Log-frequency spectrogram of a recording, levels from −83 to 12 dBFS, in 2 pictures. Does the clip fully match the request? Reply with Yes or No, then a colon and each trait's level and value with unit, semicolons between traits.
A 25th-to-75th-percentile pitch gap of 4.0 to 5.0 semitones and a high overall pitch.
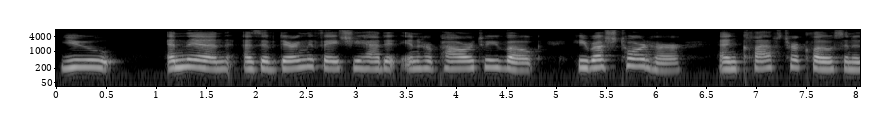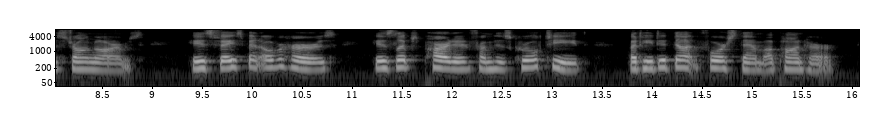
No: narrow, 2.5 semitones; high, 200 Hz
